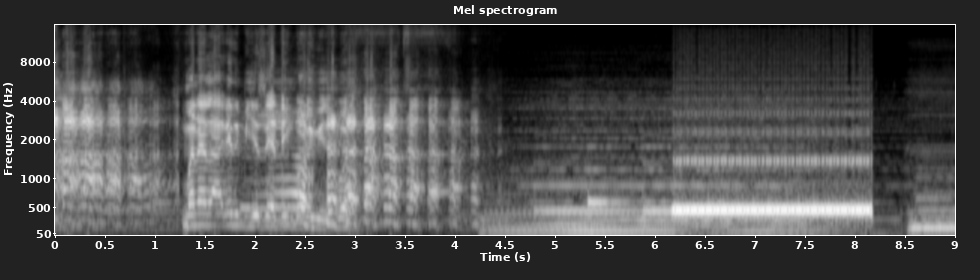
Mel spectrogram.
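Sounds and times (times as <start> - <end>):
laughter: 0.0 - 1.3, 2.2 - 4.5
speech: 1.3 - 4.5
telephone ringing: 6.2 - 8.2.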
